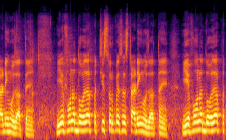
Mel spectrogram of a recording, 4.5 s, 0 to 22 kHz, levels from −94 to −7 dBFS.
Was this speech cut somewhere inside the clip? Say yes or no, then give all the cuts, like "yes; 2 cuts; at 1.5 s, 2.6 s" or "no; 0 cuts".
no; 0 cuts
